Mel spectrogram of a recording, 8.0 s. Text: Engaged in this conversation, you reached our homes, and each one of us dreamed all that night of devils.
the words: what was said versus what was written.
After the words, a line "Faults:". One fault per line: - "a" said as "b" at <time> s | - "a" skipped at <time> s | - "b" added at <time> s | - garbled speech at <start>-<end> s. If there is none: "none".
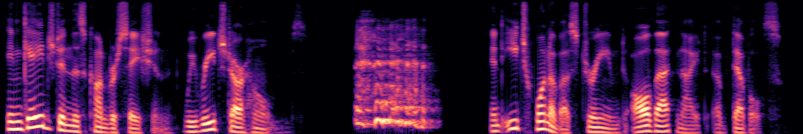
Engaged in this conversation, we reached our homes, and each one of us dreamed all that night of devils.
Faults:
- "you" said as "we" at 1.8 s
